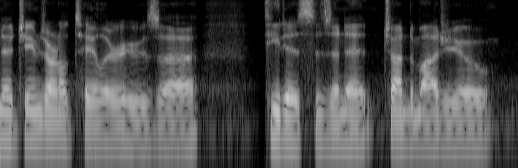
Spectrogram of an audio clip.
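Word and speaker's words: Tidus: Yeah, I actually need to give stream 5 sphere points if you catch me saying Titus, the correct pronunciation.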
